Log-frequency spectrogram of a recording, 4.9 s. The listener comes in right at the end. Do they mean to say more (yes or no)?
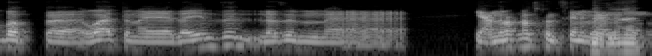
no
